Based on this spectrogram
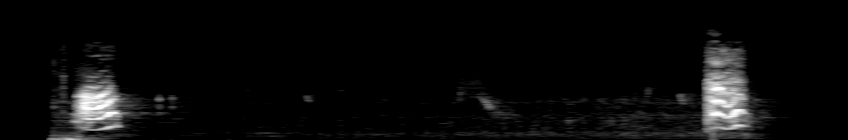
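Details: Female double-collared seedeater, a caged bird, calling to stimulate a male. Two high, sharp descending chirps about three seconds apart, the first with a low thump, and a faint soft note between them.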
